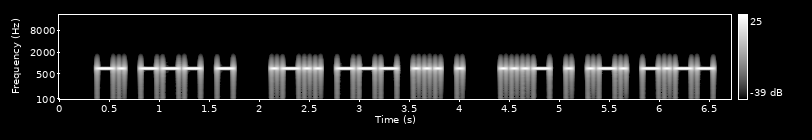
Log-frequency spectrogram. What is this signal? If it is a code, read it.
Morse code, heard as a keyed tone, about 22 wpm, 700 Hz. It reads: NOT LOSE VERY
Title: Sentences from Top 1100 Words 22wpm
